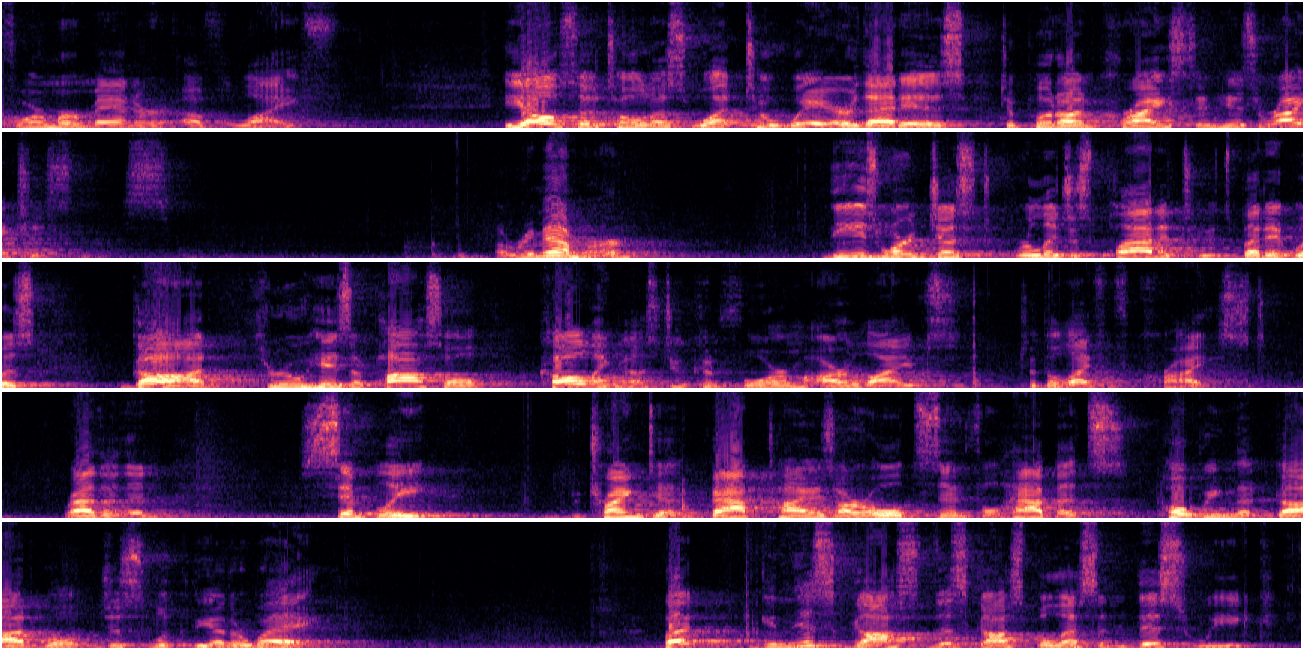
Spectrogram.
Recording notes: This is the sermon preached at Trinity Lutheran Church in Vallonia, Indiana, on Sunday, October 22nd.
